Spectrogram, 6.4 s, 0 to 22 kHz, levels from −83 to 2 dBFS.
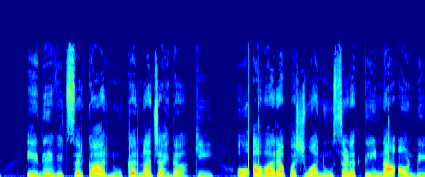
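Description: Sharp loud pops cut through the speech, which carries on underneath: a double pop from 1.94 to 2.09 s about 15 dB above the signal, another from 3.73 to 3.90 s nearer 20 dB, and a single one at 5.83 s. Likely voltage pulses, from a switch, plug or static discharge.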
